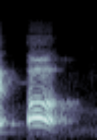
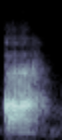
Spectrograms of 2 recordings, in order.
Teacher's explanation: ह्रस्व आकार की अ और दीर्घ आकार की आ, पूरा बड़ा मुंह। जैसे रसगुल्ला खाते हैं ना, तो रसगुल्ला खाने के लिए हमें क्या करना पड़ता है, पूरा मुंह खोलना पड़ता है।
